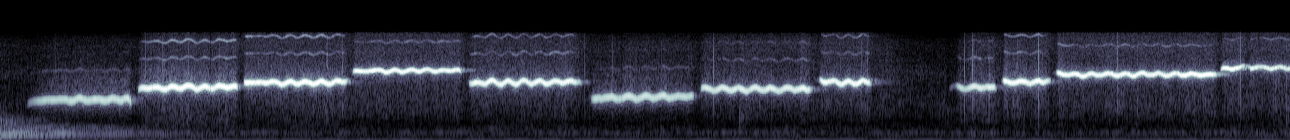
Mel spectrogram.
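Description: A person whistling a slow melody, about a dozen held notes each with a wavering vibrato, rising and falling, with a brief silence about nine seconds in: the whistled signature theme of the radio series.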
